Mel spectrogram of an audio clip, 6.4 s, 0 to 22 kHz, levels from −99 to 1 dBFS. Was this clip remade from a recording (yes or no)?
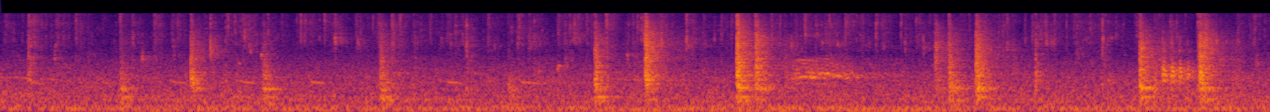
no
